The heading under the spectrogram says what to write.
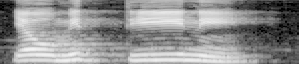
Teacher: karena ada huruf lam bertemu dengan huruf Dal cara membacanya dimasukkan ke huruf da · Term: Idgham Syamsiah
